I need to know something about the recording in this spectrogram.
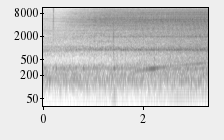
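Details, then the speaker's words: Electric cooling fan switched on by a KINGBOLEN K7 OBD2 scanner's bidirectional ECM actuation test: steady airy whoosh with a faint tone rising slowly as it spins up; fan working normally. "Hör ni kylfläkten? Kolla, jättebra."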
